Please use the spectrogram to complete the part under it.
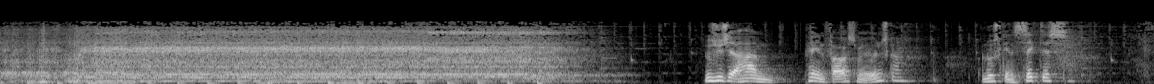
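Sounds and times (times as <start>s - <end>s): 
kitchen blender whirring while blending a liquid set with agar: 0.0s - 6.3s
speech: 7.1s - 9.2s, 9.8s - 10.9s.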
